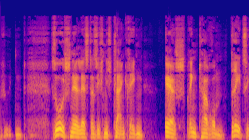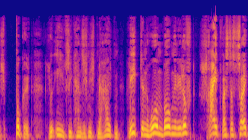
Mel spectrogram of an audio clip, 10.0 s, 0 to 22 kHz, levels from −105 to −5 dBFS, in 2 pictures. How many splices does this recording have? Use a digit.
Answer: 0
